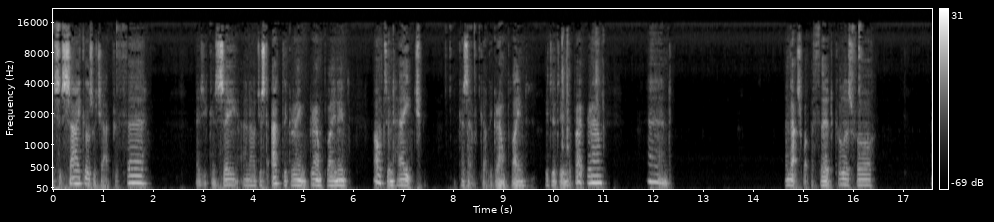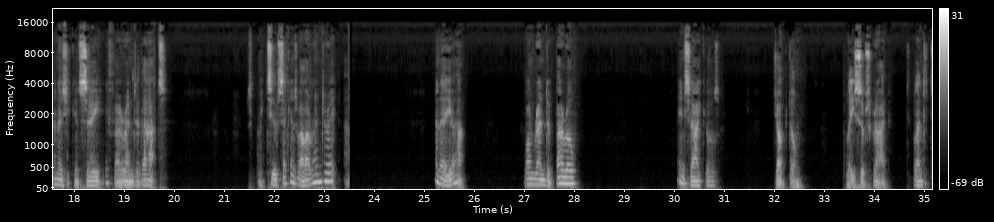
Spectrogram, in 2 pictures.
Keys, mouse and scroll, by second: 1.1 click, 2.9 middle click, 6.2 alt+h, 7.7 click, 8.2 click, 9.9-10.6 typing, 14.2-14.9 typing, 15.8 click, 16.3 scroll, 16.7 typing, 17.5 middle click, 19.2 F12, 23.4 click, 23.4 scroll, 23.6 scroll up 3, 27.7 scroll down 3.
